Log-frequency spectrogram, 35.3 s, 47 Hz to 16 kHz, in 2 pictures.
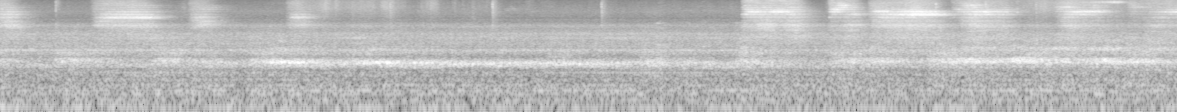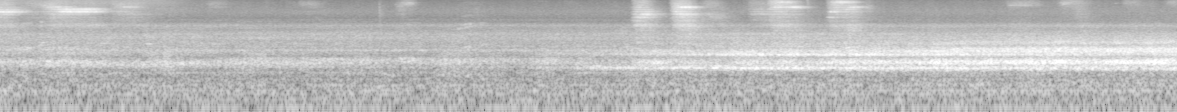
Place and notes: Taipei, Taiwan - Orange Line (Taipei Metro)
from Guting Station to Songjiang Nanjing station, Binaural recordings, Zoom H4n+ Soundman OKM II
